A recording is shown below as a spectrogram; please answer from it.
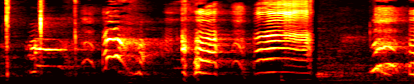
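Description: Young children laughing and giggling, with one long high-pitched squeal that cuts off abruptly about three seconds in. Near the end a toddler starts to cry.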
